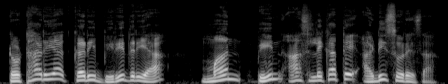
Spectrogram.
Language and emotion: Santali, surprised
